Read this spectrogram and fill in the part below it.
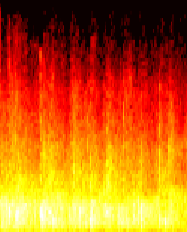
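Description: Audience applause at a New Year's greetings gathering, a dense, even wash of many hands clapping at moderate distance, sustained throughout without breaks.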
